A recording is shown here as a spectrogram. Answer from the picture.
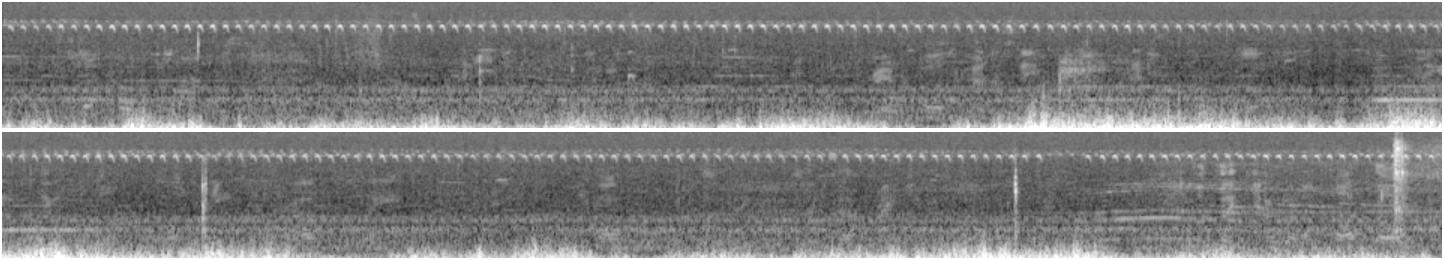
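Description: Wind buffeting the microphone in uneven low gusts, with a faint steady high-pitched whine above it.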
